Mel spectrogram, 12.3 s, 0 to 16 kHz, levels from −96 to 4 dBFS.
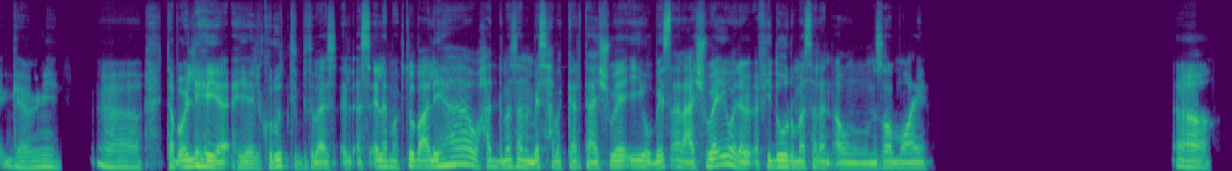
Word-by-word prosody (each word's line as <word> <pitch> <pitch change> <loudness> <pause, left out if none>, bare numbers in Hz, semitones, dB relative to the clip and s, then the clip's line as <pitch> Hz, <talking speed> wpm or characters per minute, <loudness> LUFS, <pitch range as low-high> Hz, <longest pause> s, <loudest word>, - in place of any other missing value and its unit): جميل، 115 0 -5 0.4
آه 115 -7 -4 0.2
طب 115 - 0
قُل 125 +1 +5
لي، 140 - +5
هي 115 -4 +5
هي 105 -2 -1
الكروت 120 +5 -2
بتبقى 105 +2 -2
اسئ 105 - -6
الأسئلة 125 +1 0
مكتُوب 120 +2 0
عليها، 140 +9 +2
وحد 125 -5 -2
مثلًا 120 -1 +1
بيسحَب 115 0 0
الكارت 110 +3 -5
عشوائي، 120 +3 +1
وبيسأَل 115 +3 0
عشوائي، 135 +10 +2
والّا 155 -11 +2
بيبقى 110 - -1
في 115 - -2
دَور 120 0 +4
مثلًا 110 0 -2
أو 100 +1 -1 0.2
نظام 105 +3 -1
معيَّن؟ 105 0 -2 2.4
آه. 110 -5 0
115 Hz, 140 wpm, -24 LUFS, 105-125 Hz, 2.4 s, قُل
